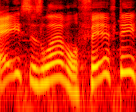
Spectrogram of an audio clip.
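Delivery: Southern American accent slipping out, slightly high. Playing Pokémon, repeating a line in a Southern US accent. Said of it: "came out with a southern accent".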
